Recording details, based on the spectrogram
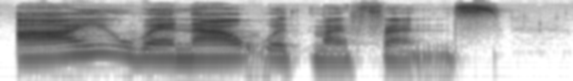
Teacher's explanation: went처럼 NT로 끝나는 단어들의 T 발음을 무시하고 발음을 아예 안 하는 또 원어민들의 습관이 있습니다.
